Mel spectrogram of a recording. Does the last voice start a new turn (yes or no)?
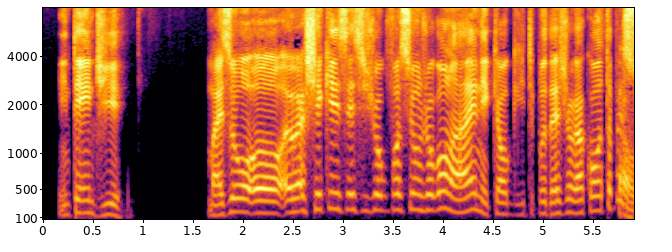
yes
